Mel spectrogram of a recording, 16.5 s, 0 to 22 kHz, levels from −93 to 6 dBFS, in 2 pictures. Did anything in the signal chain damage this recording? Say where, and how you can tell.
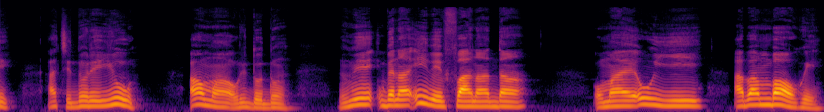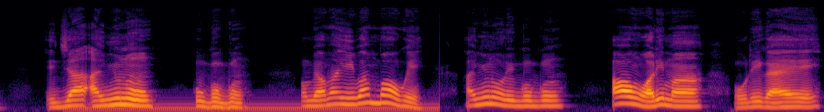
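Yes. Mains hum enters in the analogue wiring from 8.87 s to 12.63 s as a steady 50 Hz tone under the speech, roughly 20 dB below it. A ground loop or nearby transformer is coupling the power line into the signal path. On a spectrogram this shows as a thin horizontal line at 50 Hz that starts and stops abruptly at those times. The waveform carries a regular 20 ms ripple through the pauses.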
